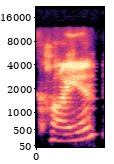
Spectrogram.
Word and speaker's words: Cian: Mum of Cian, is that how you say it? And Sunny Ray? It's Kyan.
